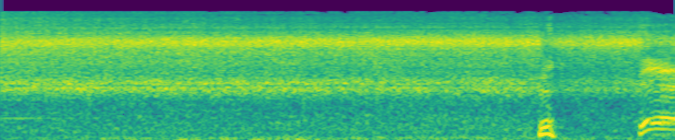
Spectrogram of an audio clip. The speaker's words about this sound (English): He cracked open the can and it's just Busch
